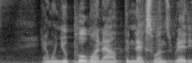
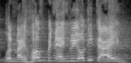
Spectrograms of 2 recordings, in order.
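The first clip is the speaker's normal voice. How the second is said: much higher, shrill-free mock complaint about the husband; deflecting penitent; 12 semitones higher, 4 dB louder than usual. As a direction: dodge the question by blaming the husband. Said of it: "confessional kung fu".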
